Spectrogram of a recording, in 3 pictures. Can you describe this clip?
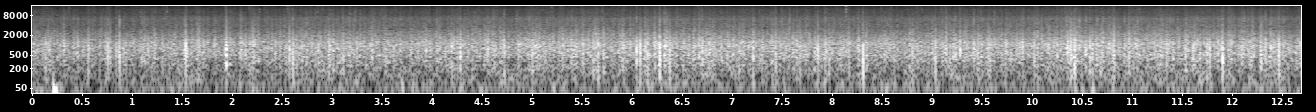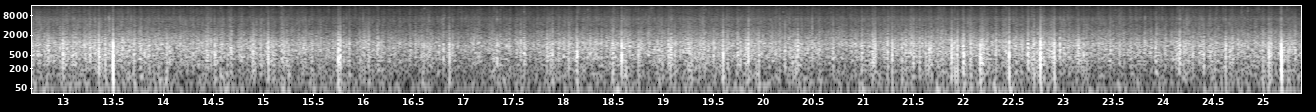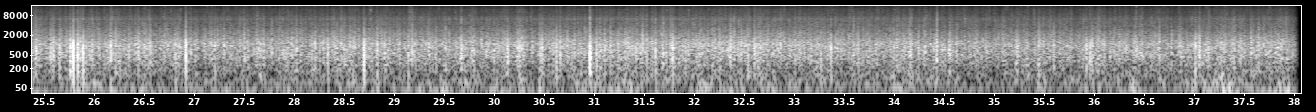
Summer rain recorded in July, Norway. Recorded underneath a parasol. Tascam DR-100.
weather, field-recording, rain, noise, parasol, static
